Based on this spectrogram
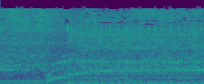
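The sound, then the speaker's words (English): A metal concert crowd at Hellfest roars through a wall of death: a dense, steady wall of yelling and bellowing, with one voice rising in a sharp shout over a thick, churning low rumble. “We're watching a Wall of Death video for those listening.”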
